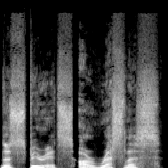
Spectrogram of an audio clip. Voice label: Male Orc Greetings; Hero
